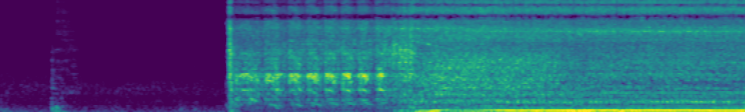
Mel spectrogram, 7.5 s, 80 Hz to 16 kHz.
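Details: Tuned EA888 (Vortex XL turbo, MPI kit, 1300cc injectors, catless downpipe, E85 tune, 530 WHP) on first start after installing an EQT high-pressure fuel pump cap/line kit: brief crank, catches, settles into a steady even idle; a small fuel leak is found afterwards.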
